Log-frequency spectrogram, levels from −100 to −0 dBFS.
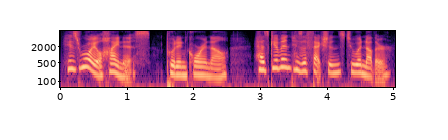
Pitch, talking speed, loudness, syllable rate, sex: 225 Hz, 145 wpm, -18 LUFS, 4.7 syllables/s, female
